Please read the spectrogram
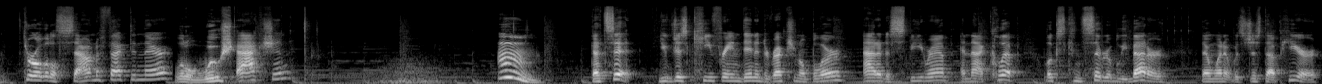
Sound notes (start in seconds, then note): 3.6 whooshing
